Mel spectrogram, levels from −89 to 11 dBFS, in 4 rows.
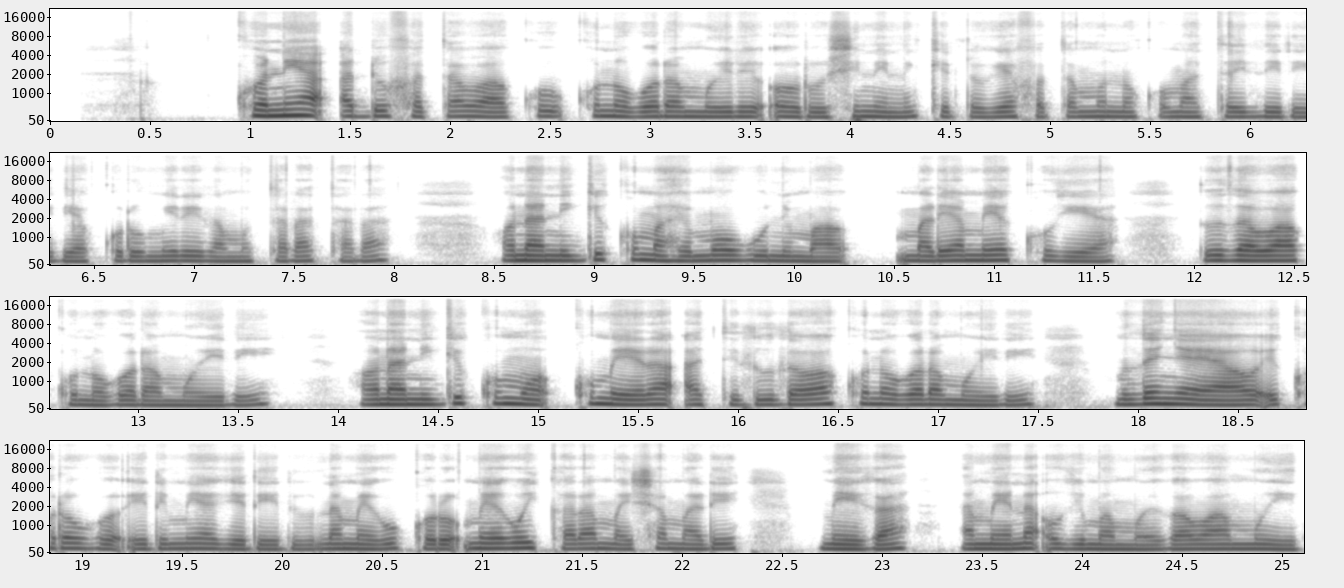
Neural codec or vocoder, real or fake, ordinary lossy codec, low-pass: autoencoder, 48 kHz, 128 numbers a frame, DAC-VAE, trained on Japanese speech; fake; none; 19.8 kHz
